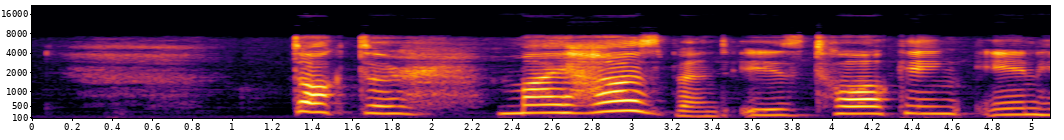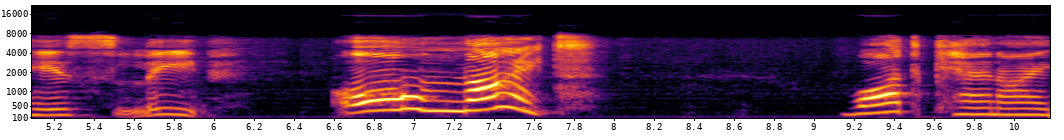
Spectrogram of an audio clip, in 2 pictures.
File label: sleep talking husband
